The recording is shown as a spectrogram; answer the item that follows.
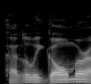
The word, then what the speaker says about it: Gohmert: I think it's Louis Gohmert. I might be mispronouncing his name.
